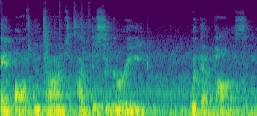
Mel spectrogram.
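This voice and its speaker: Moderate pace, noticeable background noise and audible room echo. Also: man. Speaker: political candidate. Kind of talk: interview.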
